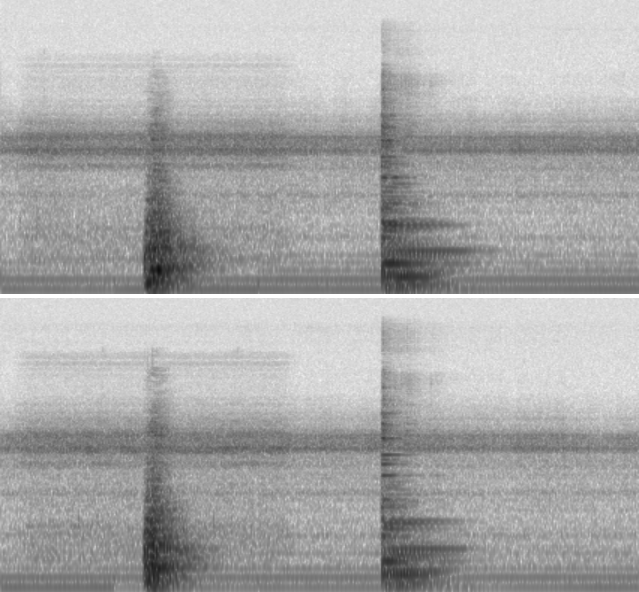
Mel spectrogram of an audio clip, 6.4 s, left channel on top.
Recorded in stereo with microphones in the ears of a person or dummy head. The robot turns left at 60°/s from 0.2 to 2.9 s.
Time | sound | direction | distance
1.4 | a thud | 45° right (ahead or behind) | 0.8 m
3.8 | a piano | 10° left (ahead or behind) | 0.6 m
